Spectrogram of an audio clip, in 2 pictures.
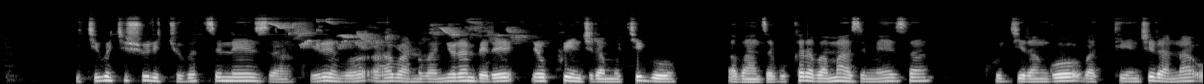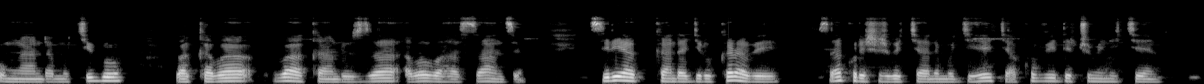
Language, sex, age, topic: Kinyarwanda, male, 36-49, education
